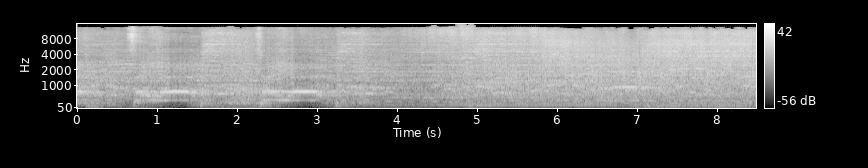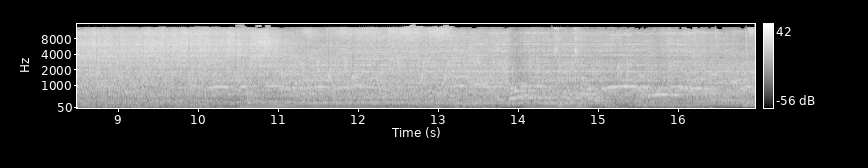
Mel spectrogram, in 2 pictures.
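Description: Gospel worship music: a choir and congregation singing over steady instrumental backing with a sustained bass, with shouts and cheers from the crowd.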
